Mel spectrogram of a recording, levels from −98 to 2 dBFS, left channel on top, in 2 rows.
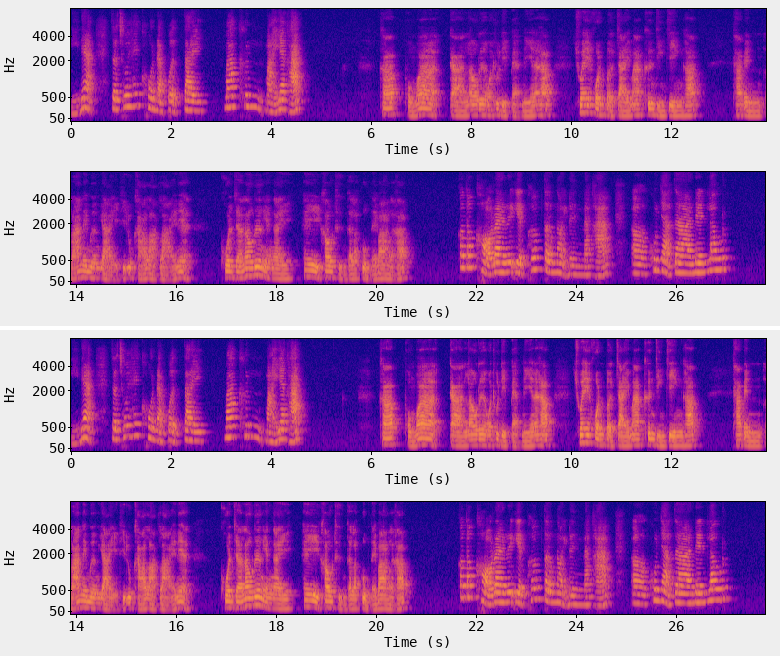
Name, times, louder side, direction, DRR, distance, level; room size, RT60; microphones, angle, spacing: voice 1, 0.0-2.6 3.1-4.6 21.6-27.0, equal, 15° left, -4 dB, 2.6 m, -32 dB
voice 2, 6.2-7.3 7.6-9.6 10.1-12.5 13.2-16.2 16.9-18.3 18.5-20.6, right 2 dB, 65° right, 4 dB, 1.1 m, -31 dB
7.1 x 6.0 x 2.5 m, 0.36 s
head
